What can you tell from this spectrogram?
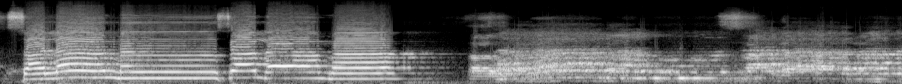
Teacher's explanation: Nah, panjangnya la sama panjangnya ma sa ma jangan salama kepanjangan manya kan sama-sama satu alif.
